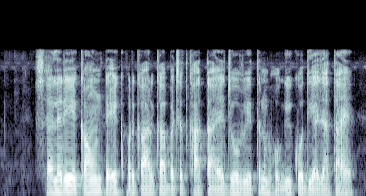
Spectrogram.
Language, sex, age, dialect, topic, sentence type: Hindi, male, 51-55, Awadhi Bundeli, banking, statement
